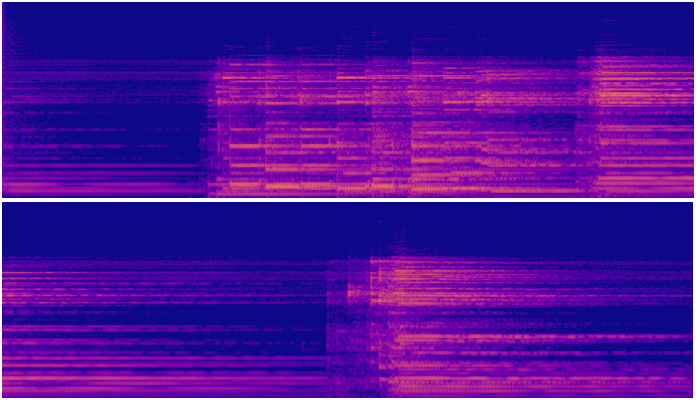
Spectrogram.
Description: medium hall gtr, Clean chordal part: Sweet and soulful.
